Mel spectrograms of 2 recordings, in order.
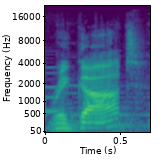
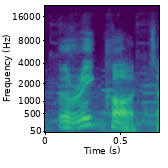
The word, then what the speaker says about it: ricotta: Take, for example, rigat for ricotta.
